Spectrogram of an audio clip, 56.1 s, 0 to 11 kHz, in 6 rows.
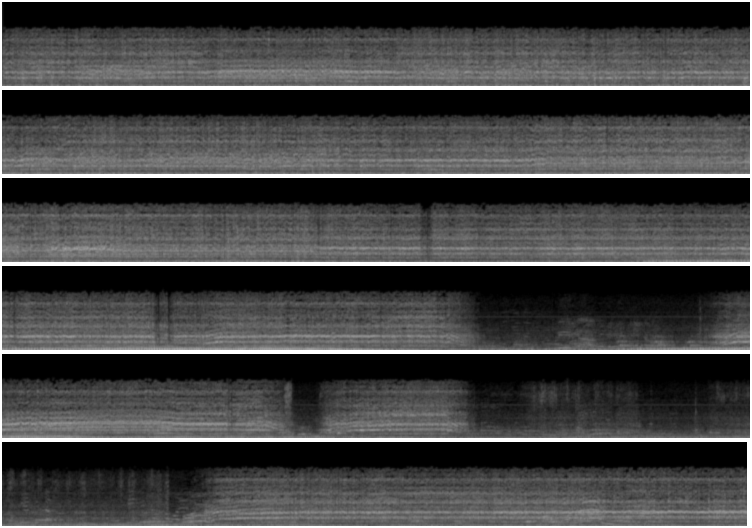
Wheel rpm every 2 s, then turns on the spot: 160, 160, 160, 160, 160, 160, 160, 160, 180, 200, 200, 180, 160, 160, 160, 150, 150, 10, 50, 160, 100, 100, 10, 10, 40, 150, 160, 160.
40-42 46-48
